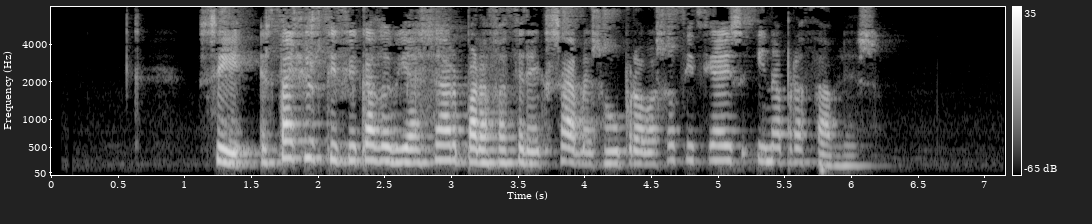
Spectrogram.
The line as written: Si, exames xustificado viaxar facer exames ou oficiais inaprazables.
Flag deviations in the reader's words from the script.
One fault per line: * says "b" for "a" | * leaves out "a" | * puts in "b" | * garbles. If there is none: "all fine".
* says "está" for "exames"
* puts in "para"
* puts in "probas"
